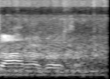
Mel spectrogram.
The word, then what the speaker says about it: Zaragoza: Something with a Z you pronounce with a slightly harder S than a normal S. So it's Zaragoza.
